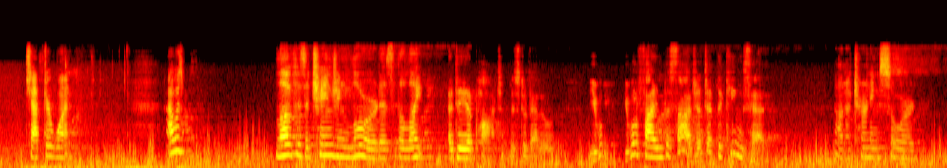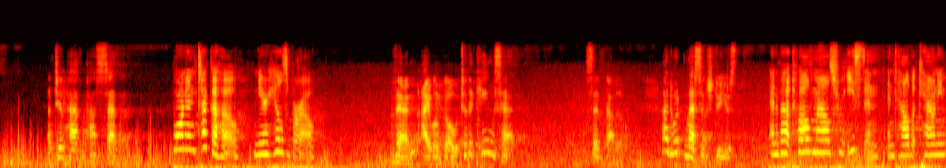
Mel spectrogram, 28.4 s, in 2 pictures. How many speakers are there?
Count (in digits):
3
